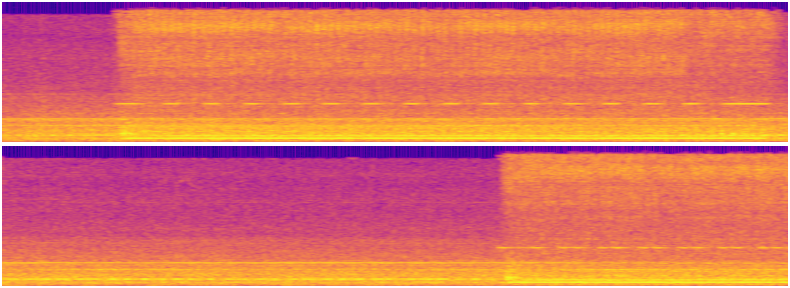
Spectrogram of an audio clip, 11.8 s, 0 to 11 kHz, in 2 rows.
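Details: Fractional CO2 laser treating moderate facial sun damage (heliodermia) on upper lip of a 67-year-old non-smoking woman: steady machine hum and hiss with a high tone switching on and off in bursts.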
